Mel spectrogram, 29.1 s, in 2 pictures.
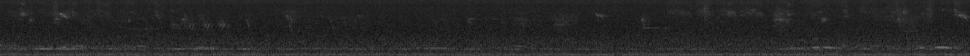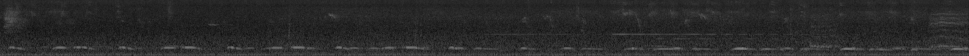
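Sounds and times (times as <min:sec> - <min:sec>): low hooting bird calls: 0:11.6 - 0:29.0
faint high chirps: 0:13.6 - 0:29.0.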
